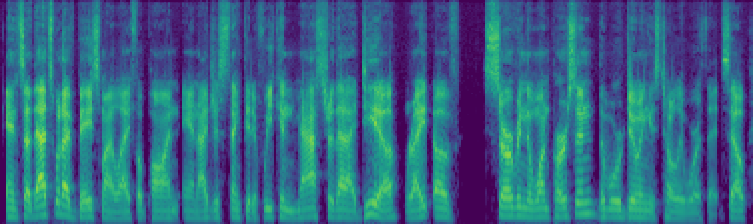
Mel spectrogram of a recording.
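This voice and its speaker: A man's voice: mid-range voice, quick pace, few pauses, fairly bright tone, no room sound, clean studio sound. A man hosting a webinar launch party, speaking earnestly and motivationally with casual fillers. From USA. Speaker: host.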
